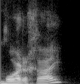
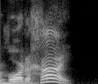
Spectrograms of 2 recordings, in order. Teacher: Emphasis on the last syllable which is grammatically correct Hebrew.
